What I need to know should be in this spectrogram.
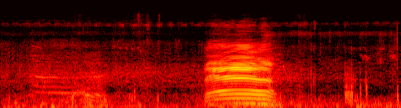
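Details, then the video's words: Cow giving one loud, short harmonic moo lasting under a second, preceded by a fainter, wavering call and followed by a few quiet sounds over a low background rumble. "Funny cow sound video"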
